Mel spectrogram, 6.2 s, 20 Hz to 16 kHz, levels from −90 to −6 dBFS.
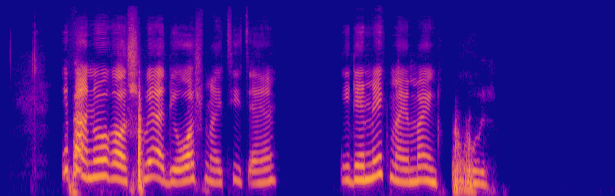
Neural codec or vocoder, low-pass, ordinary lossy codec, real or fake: codec, 32 kHz, 1.9 kbps, SNAC; 14.4 kHz; AAC, 96 kbps; fake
